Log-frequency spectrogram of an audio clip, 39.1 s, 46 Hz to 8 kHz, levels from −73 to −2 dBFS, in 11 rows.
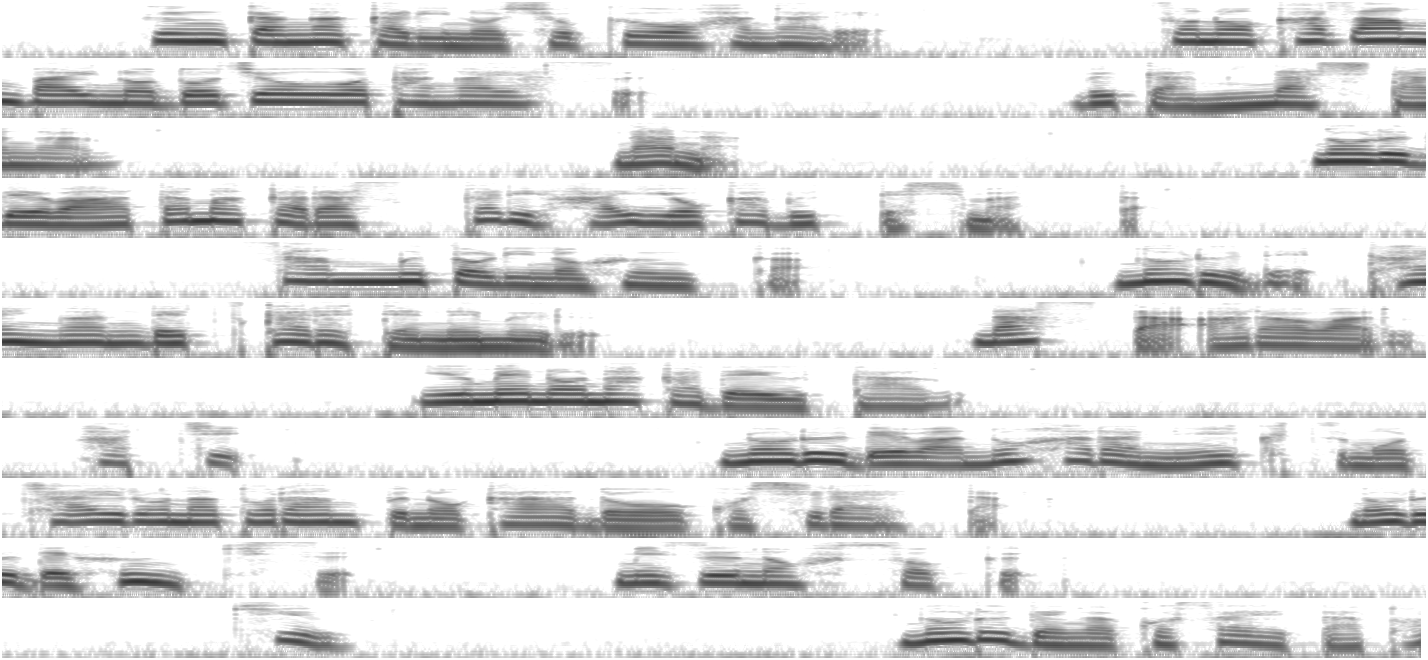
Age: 50-69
